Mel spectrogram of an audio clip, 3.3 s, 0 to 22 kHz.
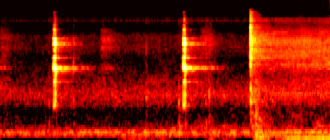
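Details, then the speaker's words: Lexus LS430 3UZ-FE VVT-i with a plug-and-play harness for an IS200, J160 6-speed manual, during a harness test: the fuel pump relay is triggered by button, giving two sharp clicks, then a steady low pump hum. Relay and pump work normally. "okay so now what i'm going to do is i'm going to push the button here and you're going to hear the relay click"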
